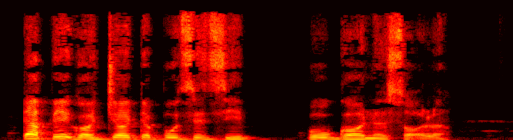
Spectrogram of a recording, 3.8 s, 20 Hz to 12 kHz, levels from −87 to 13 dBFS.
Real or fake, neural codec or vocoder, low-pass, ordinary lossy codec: fake; autoencoder, 48 kHz, 128 numbers a frame, DAC-VAE, trained on Japanese speech; 10.8 kHz; MP3, 48 kbps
